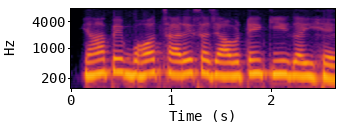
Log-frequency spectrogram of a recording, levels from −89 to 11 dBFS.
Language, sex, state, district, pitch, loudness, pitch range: Hindi, female, Jharkhand, Deoghar, 250 Hz, -12 LUFS, 235-265 Hz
